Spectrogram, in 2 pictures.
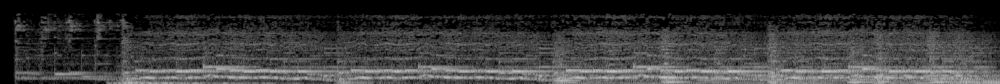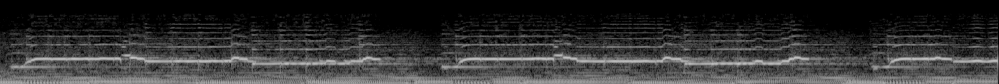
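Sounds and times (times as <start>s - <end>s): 
Telugu love background music ringtone: 0.2s - 19.9s.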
